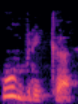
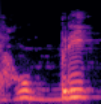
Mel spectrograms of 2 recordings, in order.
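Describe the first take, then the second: First: The stress is on the first syllable. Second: The stress is on the second syllable. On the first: The speaker calls it wrong. "nós ouvimos muitas pessoas falarem rúbrica" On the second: The speaker calls it right. "a prosódia correta da palavra é rubri, bri, ou seja, ela é paroxítona"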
